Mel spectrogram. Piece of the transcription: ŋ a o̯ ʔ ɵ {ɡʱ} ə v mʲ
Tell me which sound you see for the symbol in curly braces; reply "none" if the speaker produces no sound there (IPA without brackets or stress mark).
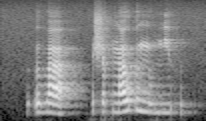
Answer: ŋ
